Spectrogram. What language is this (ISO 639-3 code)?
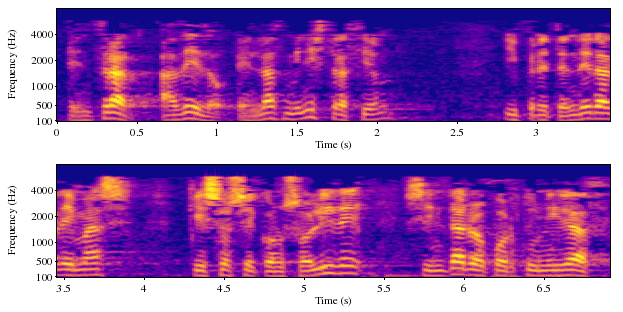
spa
